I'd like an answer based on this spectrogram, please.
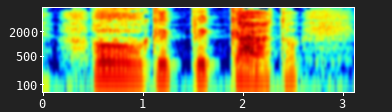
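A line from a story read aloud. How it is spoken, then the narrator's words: Exclaimed. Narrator (Italian): esclamò Madame de Chevreuse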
